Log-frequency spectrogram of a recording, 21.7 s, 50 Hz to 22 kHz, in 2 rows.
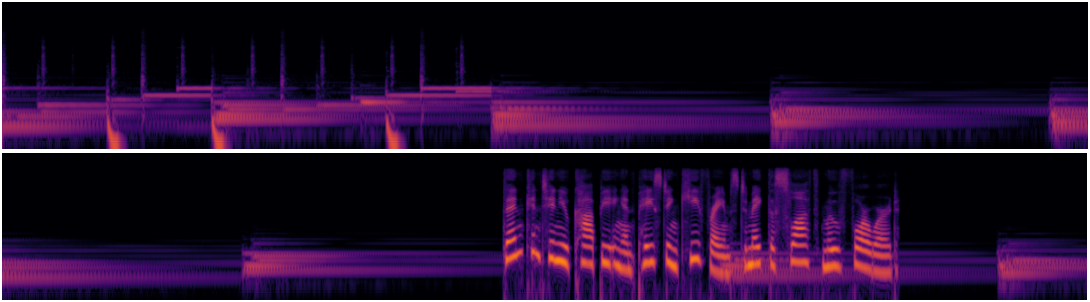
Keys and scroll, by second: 0.0 0, 0.2 Return, 2.7 ctrl+a, 3.6 alt+], 3.9 ctrl+s, 5.2 End, 6.0 alt+], 6.5 ctrl+s, 8.2 ctrl+a, 9.0 alt+], 9.2 ctrl+s, 11.1 ctrl+s, 15.8 =, 20.8 ctrl+c, 21.0 ctrl+v, 21.3 ctrl+s.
